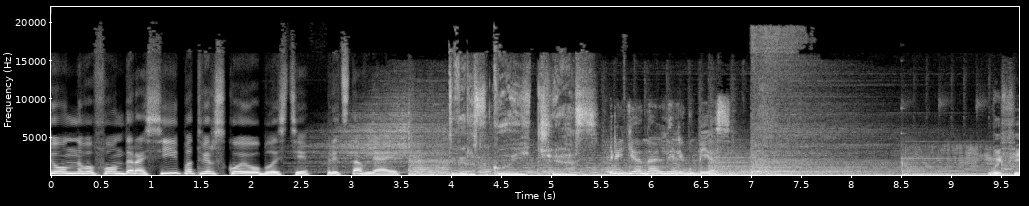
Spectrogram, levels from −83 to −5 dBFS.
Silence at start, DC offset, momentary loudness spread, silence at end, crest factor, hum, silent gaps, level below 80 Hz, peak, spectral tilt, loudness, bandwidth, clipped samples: 0 s; under 0.1%; 11 LU; 0 s; 12 dB; none; none; -26 dBFS; -4 dBFS; -5 dB/octave; -15 LUFS; over 20 kHz; under 0.1%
